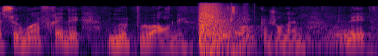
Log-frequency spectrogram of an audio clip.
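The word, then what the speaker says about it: MMORPG: Les Meuporg. Ça s'appelle comme ça, je suis désolé. Mais ça s'écrit comment? Ça s'écrit MMMPORPG. Ah oui. Voilà. Bon, bah, il vaut mieux le voir écrit. Hein. Exactement. De le prononcer. C'est difficile à dire.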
